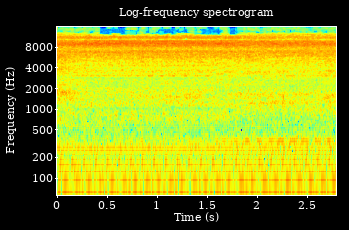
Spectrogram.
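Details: 2008 Honda Ridgeline at 299,733 miles, started after sitting for years, fuel just above empty: low idle rumble with a pulsing, slightly lumpy beat; burnt valve in the rear cylinder head.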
